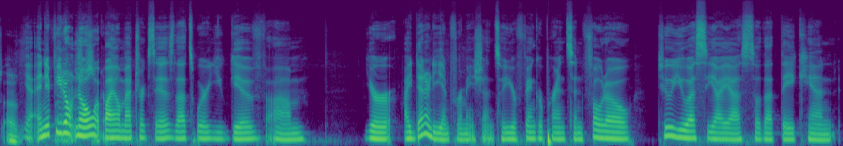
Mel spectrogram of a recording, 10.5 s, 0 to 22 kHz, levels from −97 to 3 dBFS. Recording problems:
none

